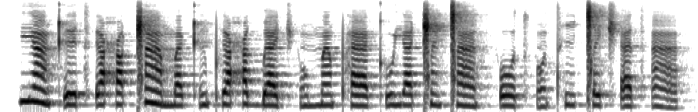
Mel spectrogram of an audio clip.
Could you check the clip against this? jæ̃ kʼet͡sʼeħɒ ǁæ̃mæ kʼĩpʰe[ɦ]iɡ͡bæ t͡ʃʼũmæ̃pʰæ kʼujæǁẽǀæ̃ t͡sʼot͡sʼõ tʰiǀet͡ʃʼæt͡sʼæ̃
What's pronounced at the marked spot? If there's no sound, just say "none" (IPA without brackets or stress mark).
ħ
